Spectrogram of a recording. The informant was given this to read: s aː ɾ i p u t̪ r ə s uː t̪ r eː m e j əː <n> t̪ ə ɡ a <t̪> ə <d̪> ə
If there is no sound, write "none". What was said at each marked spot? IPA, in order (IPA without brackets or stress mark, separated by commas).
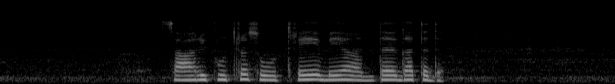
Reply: n, t̪, d̪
